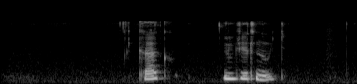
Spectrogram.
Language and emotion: Russian, sad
